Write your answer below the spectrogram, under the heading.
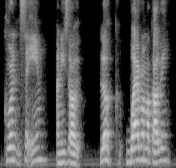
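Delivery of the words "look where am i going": insistent, firm, blunt no-nonsense tone. Retelling an officer asking where to go a second time: imitating a firm demand. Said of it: "he had to be quite firm with him".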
